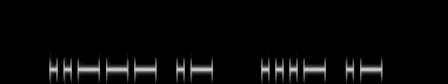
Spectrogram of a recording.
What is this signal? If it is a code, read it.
Morse code, heard as a keyed tone, about 17 wpm, 700 Hz. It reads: 2A VA
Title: Field Day Exchanges - 17wpm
